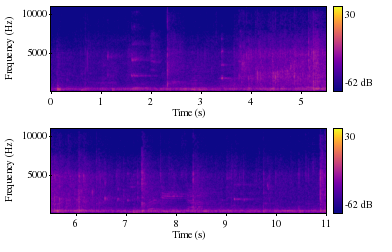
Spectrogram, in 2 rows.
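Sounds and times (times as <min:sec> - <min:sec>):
crowd noise: 0:00.0 - 0:11.0
shoes squeaking on court: 0:09.0 - 0:10.2.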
